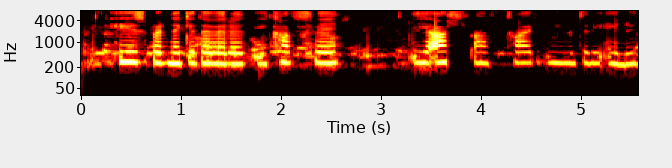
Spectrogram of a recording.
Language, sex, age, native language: Icelandic, female, 18-19, Icelandic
